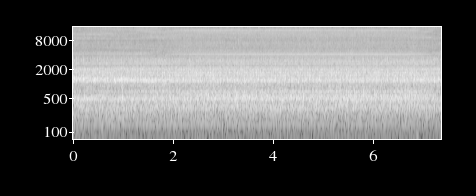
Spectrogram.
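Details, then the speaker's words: Adam's motor generator after rebuild, 24 V supply, motor speed controller, ~90 mA at speed, ceramic bottom bearing and steel top bearing: steady, even whir of constant pitch, no rubbing or knocking; super balanced, running fantastic, pumps quite a bit of air. "it's super balanced just running fantastic really really good"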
